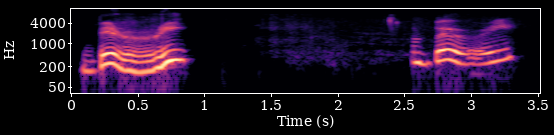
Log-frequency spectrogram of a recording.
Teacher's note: you add the harakat, which is the kasra, and you really harden the Ra sound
